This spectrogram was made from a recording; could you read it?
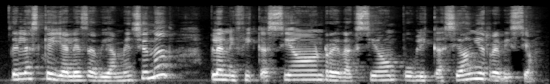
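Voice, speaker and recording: A young student presenter with an Ecuadorian Spanish accent and a slightly high voice gives a class presentation from slides. She explains things step by step and reads the examples aloud.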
